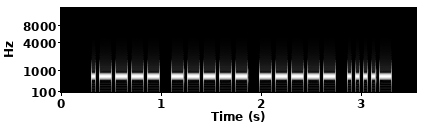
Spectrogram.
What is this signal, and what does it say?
Morse code, heard as a keyed tone, about 30 wpm, 700 Hz. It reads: 1004
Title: Numbers - 4-Digit 30wpm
